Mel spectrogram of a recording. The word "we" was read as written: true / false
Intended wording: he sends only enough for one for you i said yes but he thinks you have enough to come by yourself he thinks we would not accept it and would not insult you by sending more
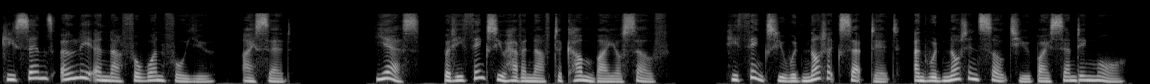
false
